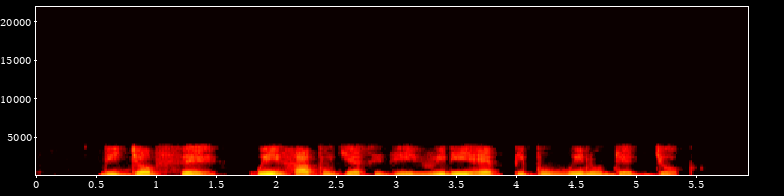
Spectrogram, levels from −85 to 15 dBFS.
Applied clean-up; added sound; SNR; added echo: none; none; none; none.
